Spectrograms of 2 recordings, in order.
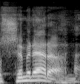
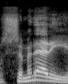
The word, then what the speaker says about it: Simonetta: estate broker, uh, Simonetta. And some people call me up and they they want to say his name is Simonetti. Are you going to have that Simonetti guy back on?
